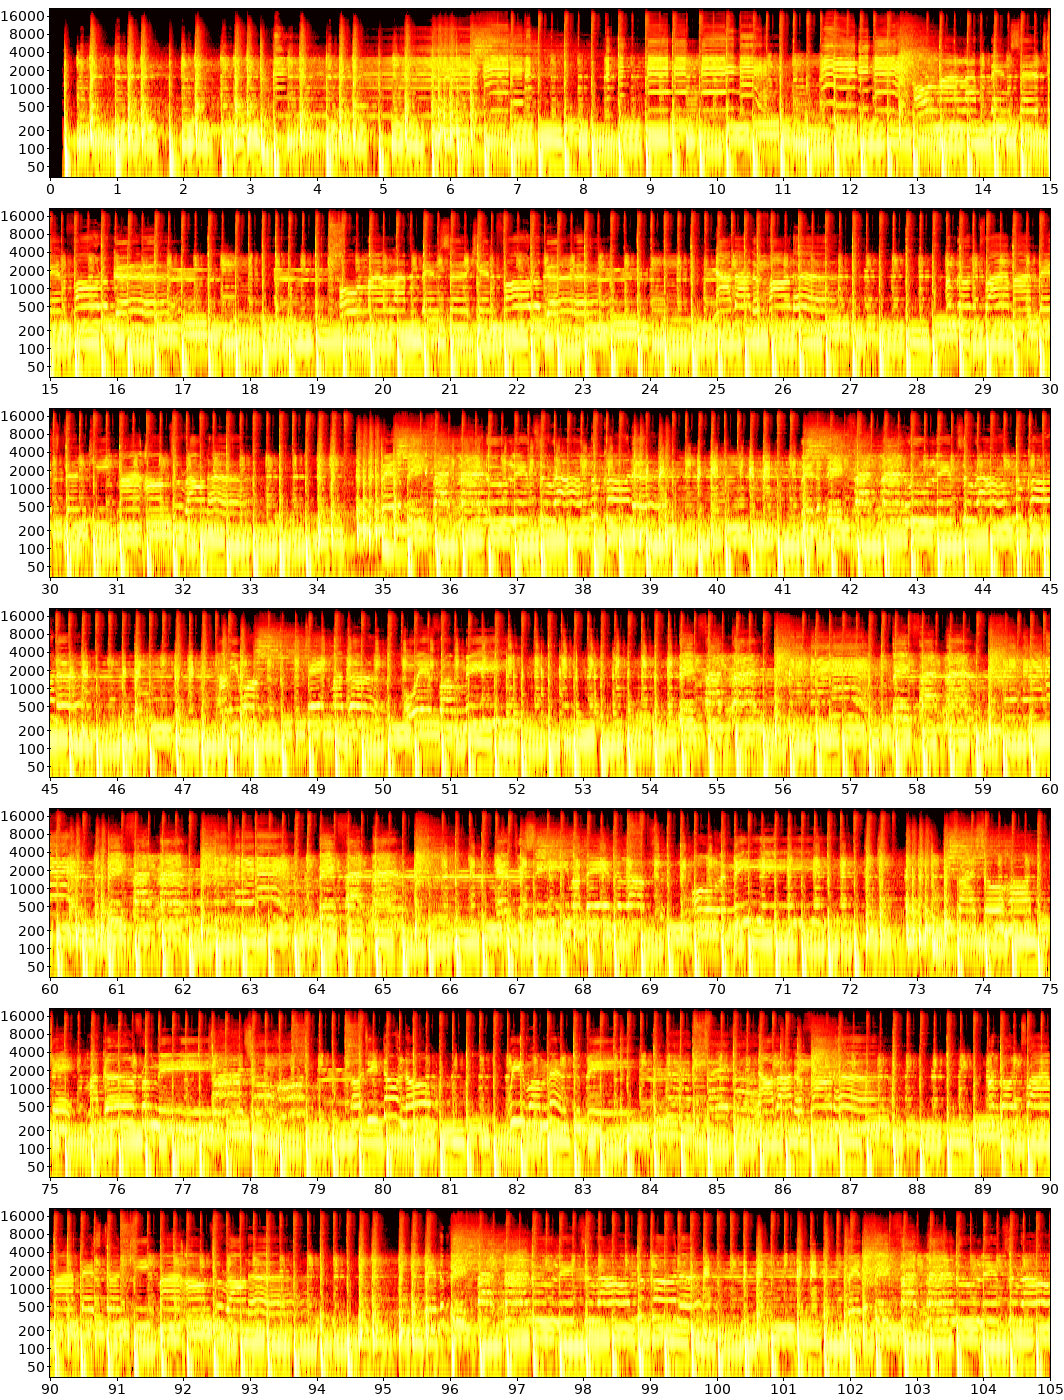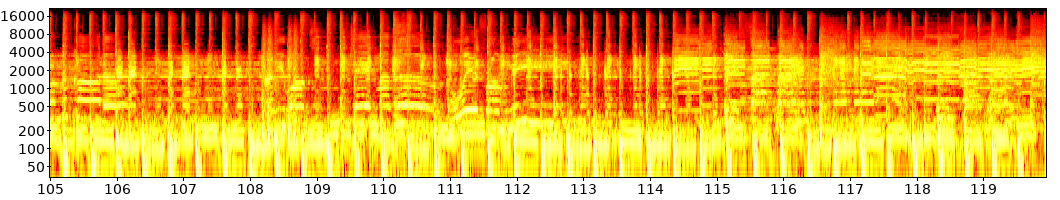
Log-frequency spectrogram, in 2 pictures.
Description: Genre: Ska, Two-Tone, New Wave, Reggae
